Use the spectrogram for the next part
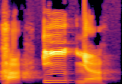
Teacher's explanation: o I foi o quê? Nasalizado. Então não teve som de I de verdade.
